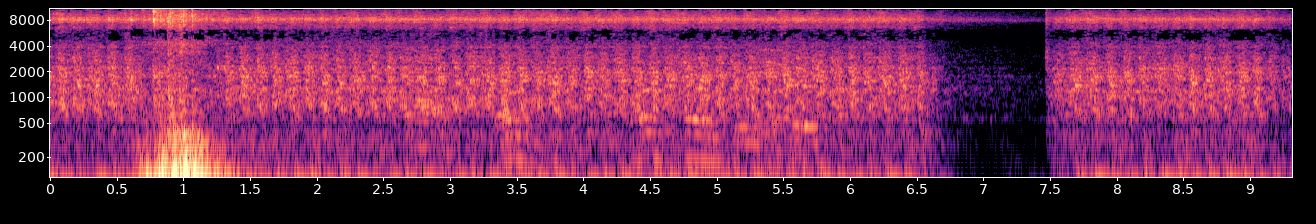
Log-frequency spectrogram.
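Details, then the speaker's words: 1984 Honda Goldwing 1200 after new fuel pump install: steady cranking that never catches; fuel reaches the carb line but carburetors won't accept fuel, owner suspects a stuck float needle. "so I'm getting fuel into the fuel pump out of the fuel pump I'm getting fuel at the fuel line um to the carburetor but the carburetors are not accepting fuel"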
